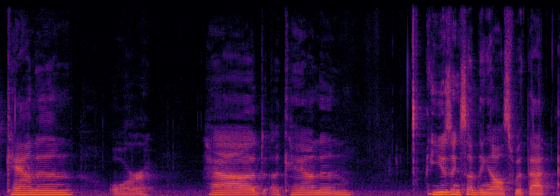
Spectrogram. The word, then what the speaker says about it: canon: is a large gun they both have the same pronunciation which has first syllable stress and letter A says the a vowel so you can remember that by pairing it with a word like that Canon or had a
